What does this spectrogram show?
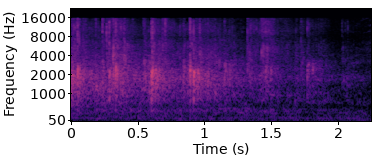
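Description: A church audience breaks into scattered applause and light cheering for a new staff member, swelling briefly, then fading away within a couple of seconds, moderately quiet.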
